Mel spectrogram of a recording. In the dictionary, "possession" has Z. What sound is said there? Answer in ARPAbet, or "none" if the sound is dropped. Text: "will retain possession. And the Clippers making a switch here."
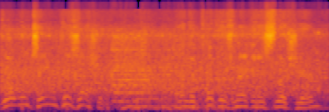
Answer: Z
